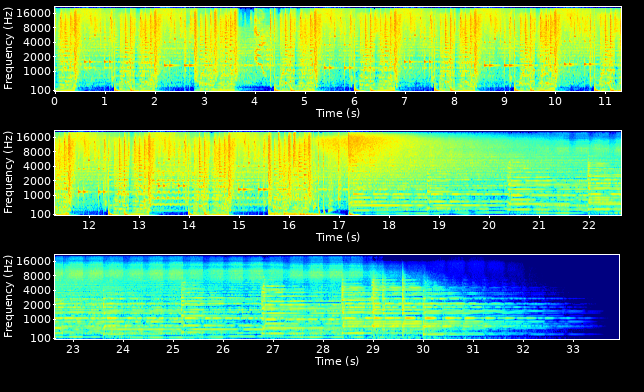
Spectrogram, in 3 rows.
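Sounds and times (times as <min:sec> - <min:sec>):
future bass music: 0:00.0 - 0:22.0.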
